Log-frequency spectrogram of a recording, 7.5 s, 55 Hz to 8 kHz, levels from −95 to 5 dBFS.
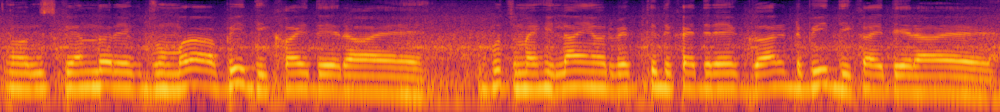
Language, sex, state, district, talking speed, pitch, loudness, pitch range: Hindi, male, Rajasthan, Bikaner, 200 wpm, 155 Hz, -13 LUFS, 145-165 Hz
